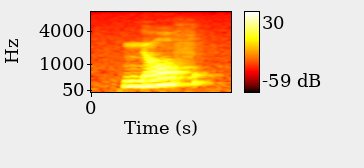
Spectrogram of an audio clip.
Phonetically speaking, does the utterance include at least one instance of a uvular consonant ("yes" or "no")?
no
